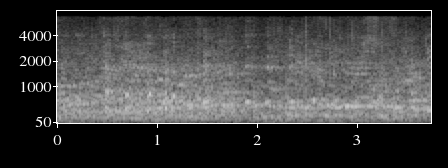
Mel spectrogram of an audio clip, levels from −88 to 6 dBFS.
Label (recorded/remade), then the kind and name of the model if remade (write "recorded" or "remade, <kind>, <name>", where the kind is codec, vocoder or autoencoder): recorded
